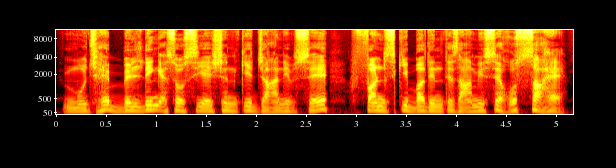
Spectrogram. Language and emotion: Urdu, angry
